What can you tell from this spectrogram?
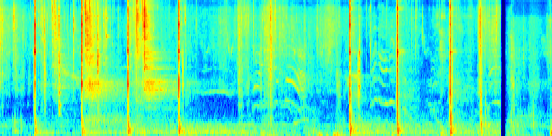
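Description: Sharp blows struck about once a second: four in a row, a pause of about three seconds, then four more.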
